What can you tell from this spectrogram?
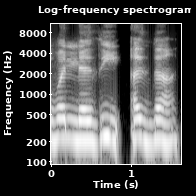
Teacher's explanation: ज़ाल का मखरज आपके टिप ऑफ द टंग आपके दाँतों के फ्रंट टीथ के है ना उसके बिल्कुल एजेस के साथ लगेगी दाँतों के पीछे नहीं रखेगा वरना ज़ाई का मखरज आ जाएगा ठीक है।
